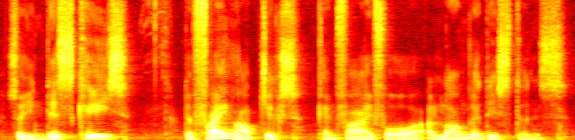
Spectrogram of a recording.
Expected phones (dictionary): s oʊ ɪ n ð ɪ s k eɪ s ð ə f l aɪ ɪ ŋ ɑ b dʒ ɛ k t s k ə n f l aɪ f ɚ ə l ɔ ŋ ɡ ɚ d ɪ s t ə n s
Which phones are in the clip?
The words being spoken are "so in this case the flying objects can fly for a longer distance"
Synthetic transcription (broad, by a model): s oʊ ɪ n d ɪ s k eɪ s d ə f aɪ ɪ ŋ ɑ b dʒ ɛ k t s k ə n f aɪ f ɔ ə l ɔ ŋ ɡ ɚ d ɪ s t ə n s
